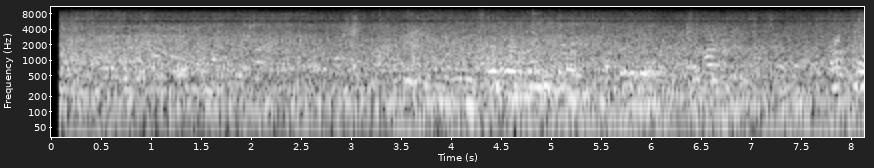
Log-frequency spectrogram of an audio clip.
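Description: Busy street noise: a steady, loud hubbub of traffic and several people talking at once, with voices standing out more in the second half.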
